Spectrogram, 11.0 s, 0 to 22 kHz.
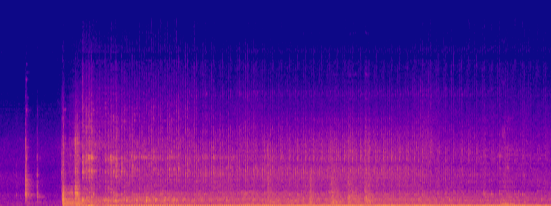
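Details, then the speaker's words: Ferguson TE20 tractor, restored with new ignition, fuel tank and radiator and an oil change, after the fuel line was bled to get full petrol flow to the bowl: a couple of cranks, then a steady, even low beat with no misses; normal running. "Ah, she sounds good."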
